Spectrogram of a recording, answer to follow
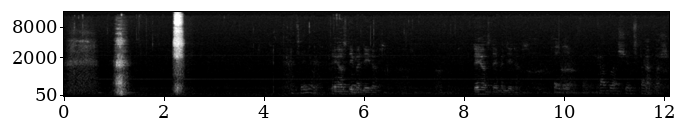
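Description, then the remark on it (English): Two sharp, loud sneezes close together near the start, followed by a stretch of quiet voices talking in the background. “God bless you in Spanish.”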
